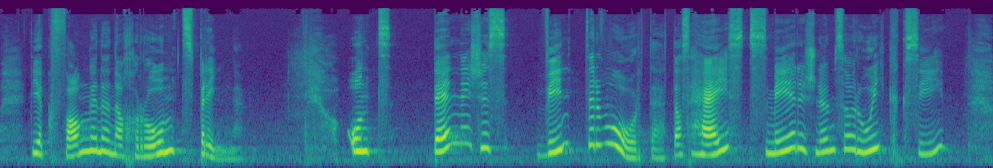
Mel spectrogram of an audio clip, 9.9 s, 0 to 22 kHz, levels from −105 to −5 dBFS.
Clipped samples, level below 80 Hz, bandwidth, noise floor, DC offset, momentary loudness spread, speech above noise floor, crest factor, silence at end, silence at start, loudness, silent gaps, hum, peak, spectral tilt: under 0.1%; -74 dBFS; 18 kHz; -57 dBFS; under 0.1%; 14 LU; 32 dB; 20 dB; 0 s; 0.05 s; -25 LUFS; none; none; -6 dBFS; -3.5 dB/octave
